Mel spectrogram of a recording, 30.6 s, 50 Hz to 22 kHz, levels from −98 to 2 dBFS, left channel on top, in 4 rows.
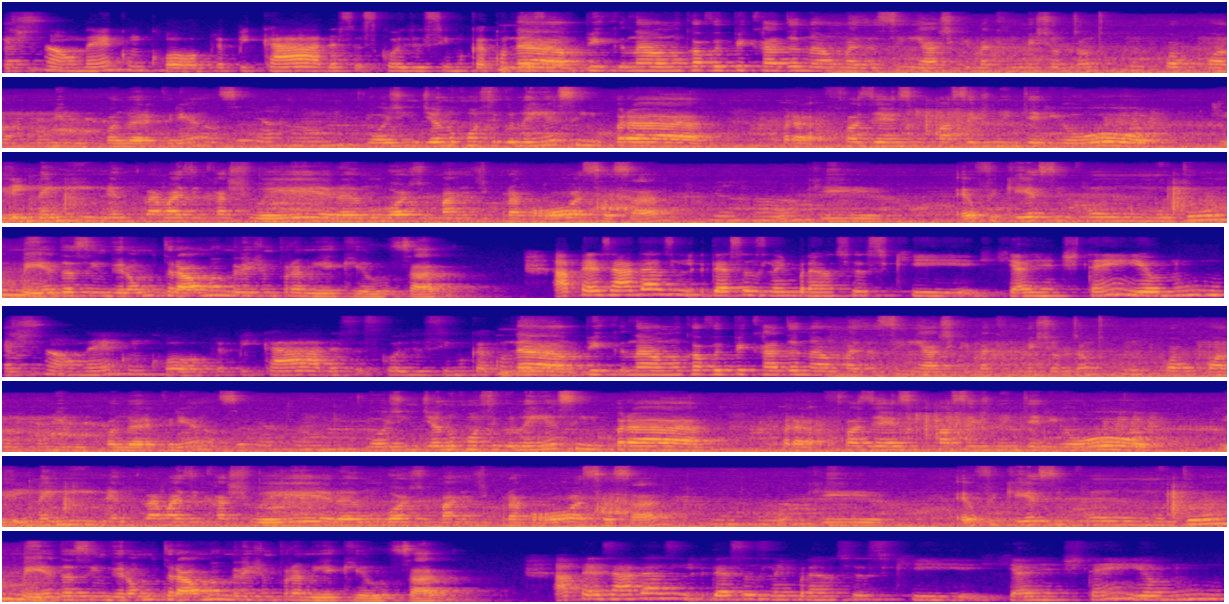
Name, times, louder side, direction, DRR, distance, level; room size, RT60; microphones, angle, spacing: voice 1, 0.0-3.3 9.2-9.8 15.3-15.8 19.7-20.4 22.0-22.1 26.2-30.6, left 4 dB, 75° left, 9 dB, 0.6 m, -29 dB
voice 2, 3.1-9.2 9.9-12.0 12.5-14.8 15.2-19.5 20.1-20.8 21.3-25.8, equal, ahead, 5 dB, 0.6 m, -26 dB
sound 1, 5.1-23.2, equal, 45° right, 1.3 m, -32 dB
7.3 x 5.3 x 2.4 m, 0.66 s
head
